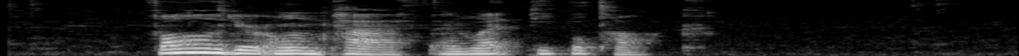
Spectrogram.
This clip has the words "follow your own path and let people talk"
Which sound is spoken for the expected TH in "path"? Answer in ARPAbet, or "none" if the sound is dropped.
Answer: TH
